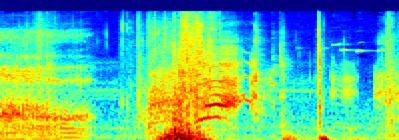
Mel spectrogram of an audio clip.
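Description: A club thuds against a zombie.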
